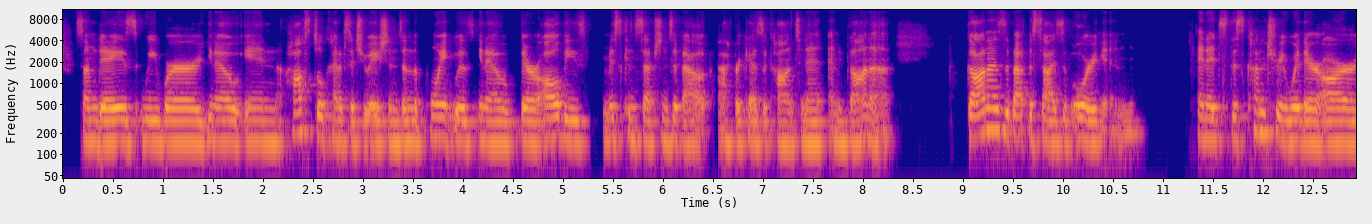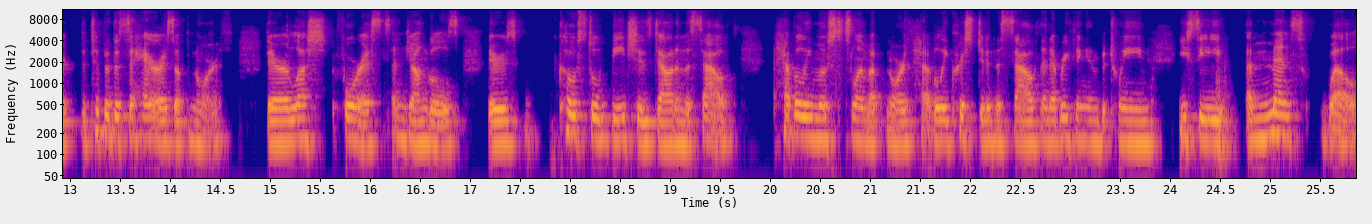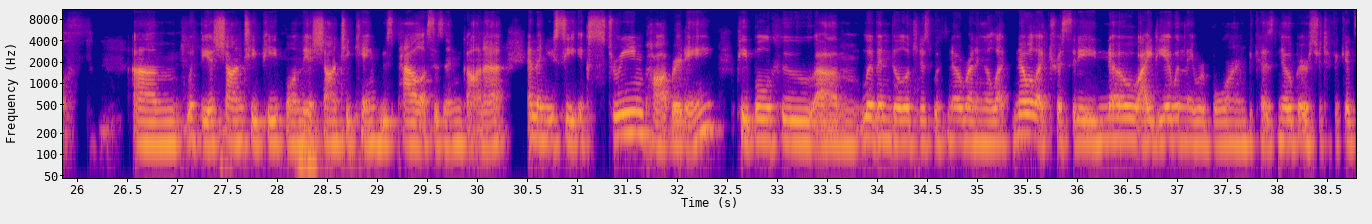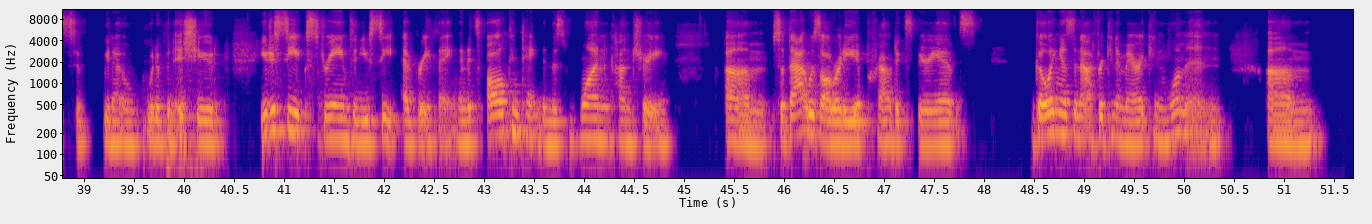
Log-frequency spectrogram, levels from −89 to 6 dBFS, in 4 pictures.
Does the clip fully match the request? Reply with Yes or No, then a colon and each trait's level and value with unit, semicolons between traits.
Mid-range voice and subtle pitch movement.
Yes: medium, 150 Hz; narrow, 2.1 semitones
